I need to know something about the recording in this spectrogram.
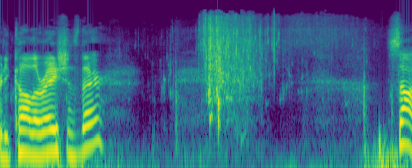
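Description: A fish splashes into the water.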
